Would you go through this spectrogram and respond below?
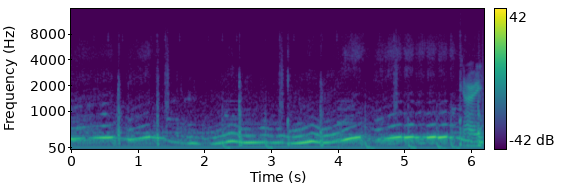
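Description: Drifting car in the CarX racing game, running a locked differential on the Modelo Park track: a loud, continuous engine note rising and falling as the throttle is worked, with brief tire-squeal bursts through the slides.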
